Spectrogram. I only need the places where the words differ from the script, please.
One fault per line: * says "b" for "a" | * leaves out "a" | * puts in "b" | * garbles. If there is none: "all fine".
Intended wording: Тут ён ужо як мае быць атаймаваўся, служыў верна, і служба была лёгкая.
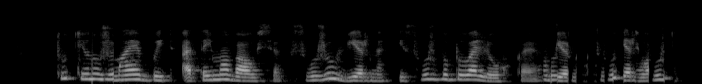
* leaves out "як"
* garbles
